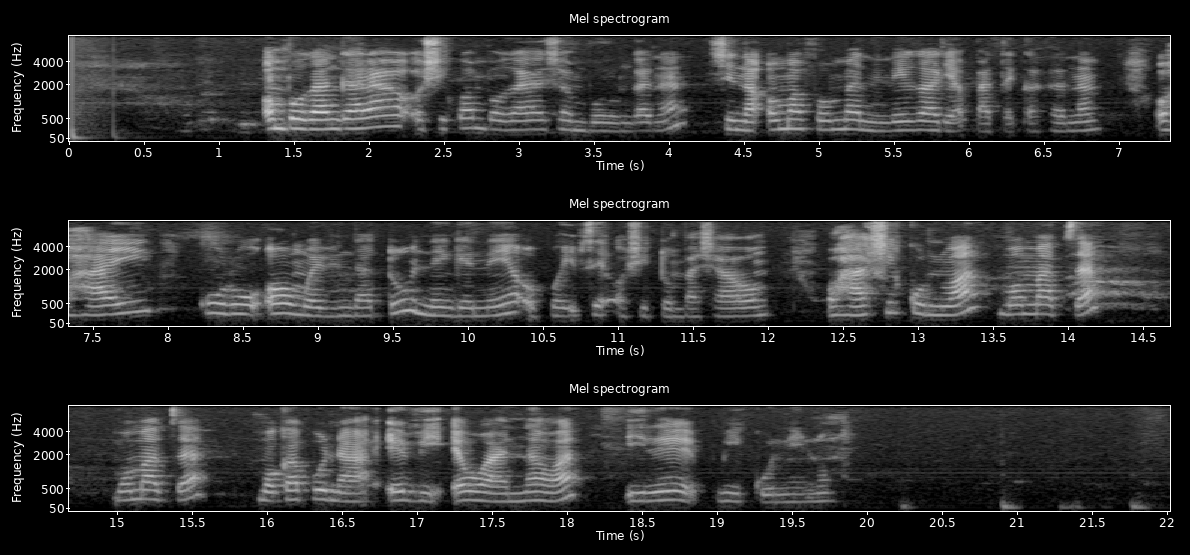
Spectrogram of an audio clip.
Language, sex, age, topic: Oshiwambo, female, 18-24, agriculture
